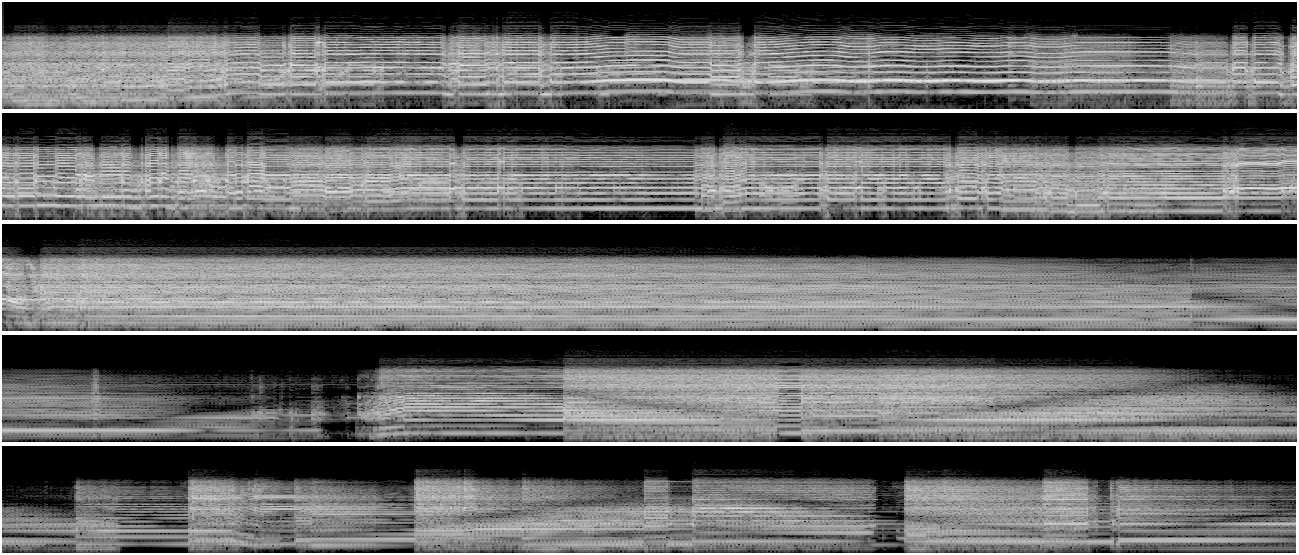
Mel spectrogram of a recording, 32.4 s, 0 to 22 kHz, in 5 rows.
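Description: PRS Custom 24 electric guitar played through overdriven amplification with effects: a lead line with bent, wavering notes for the first few seconds, then long held notes ringing out. After a brief break about two-thirds in, it turns to choppy, stop-start chords.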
